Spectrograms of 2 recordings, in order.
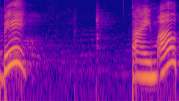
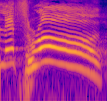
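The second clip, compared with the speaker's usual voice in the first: slow, loud, stretched battle cry; drawn-out rallying shout; 4 semitones higher, 11 dB louder than usual. Acted. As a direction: rouse the whole room, stretching roll. Climactic rallying cry to congregation.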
